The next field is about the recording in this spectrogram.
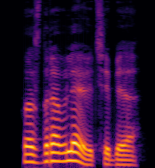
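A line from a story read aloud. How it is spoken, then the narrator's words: Mocking tone. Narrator (Russian): насмешливо произнес Эрик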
